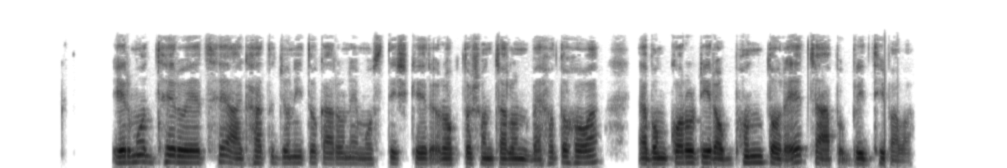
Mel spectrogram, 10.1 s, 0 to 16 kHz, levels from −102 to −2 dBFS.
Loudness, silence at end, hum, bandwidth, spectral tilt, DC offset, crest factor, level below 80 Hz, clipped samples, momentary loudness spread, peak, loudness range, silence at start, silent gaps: -18 LUFS; 0.95 s; none; 7.2 kHz; -6.5 dB/octave; under 0.1%; 16 dB; -56 dBFS; under 0.1%; 9 LU; -2 dBFS; 3 LU; 1.1 s; 6.29-6.37 s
